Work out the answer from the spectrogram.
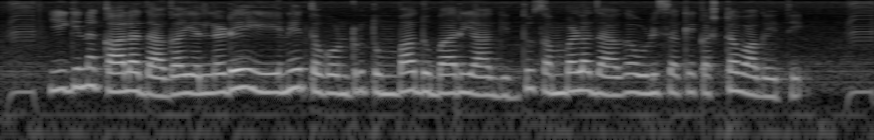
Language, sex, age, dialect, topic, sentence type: Kannada, female, 18-24, Central, banking, statement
